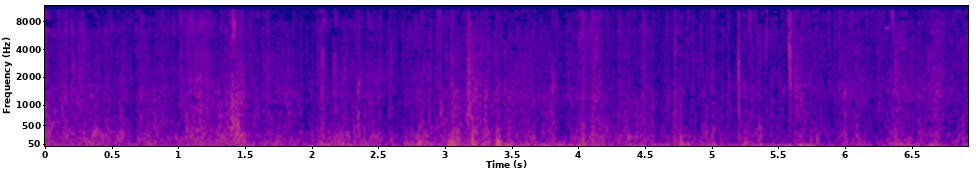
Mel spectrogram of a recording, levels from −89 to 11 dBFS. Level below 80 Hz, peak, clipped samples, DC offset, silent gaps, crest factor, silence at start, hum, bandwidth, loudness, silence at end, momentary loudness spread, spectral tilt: -52 dBFS; -20 dBFS; under 0.1%; under 0.1%; none; 26 dB; 0 s; none; 11.5 kHz; -47 LUFS; 0 s; 7 LU; -3.5 dB/octave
